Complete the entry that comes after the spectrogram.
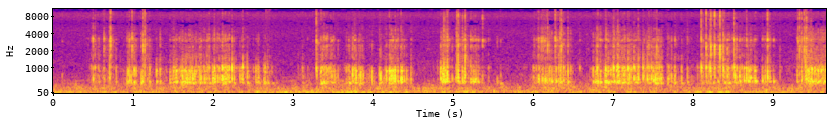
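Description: Fingertips strum and scratch across the bristles of a hand-held pink plastic Barbie paddle hairbrush with black plastic bristles tipped pink. Bursts of dry, scratchy rustling concentrated in the midrange alternate with quieter pauses, punctuated by sharp, bright clicking flicks as the bristles snap back.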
